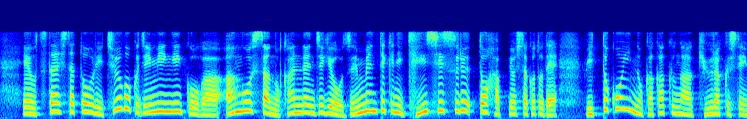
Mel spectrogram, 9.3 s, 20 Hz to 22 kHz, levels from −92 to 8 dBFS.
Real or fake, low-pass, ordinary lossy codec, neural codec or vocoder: fake; 7.2 kHz; none; codec, 24 kHz, 0.9 kbps, DualCodec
